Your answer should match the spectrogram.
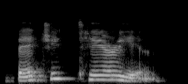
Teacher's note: Notice that my voice goes up on the third syllable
